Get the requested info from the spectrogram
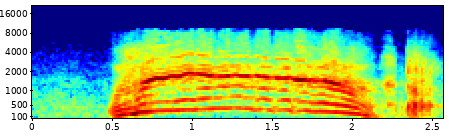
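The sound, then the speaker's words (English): A voice imitates a horse's whinny: one loud, sustained cry that swells upward, holds, then slides down over about a second and a half, ending with a short breathy huff. “So first do just the horse, the whinny.”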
